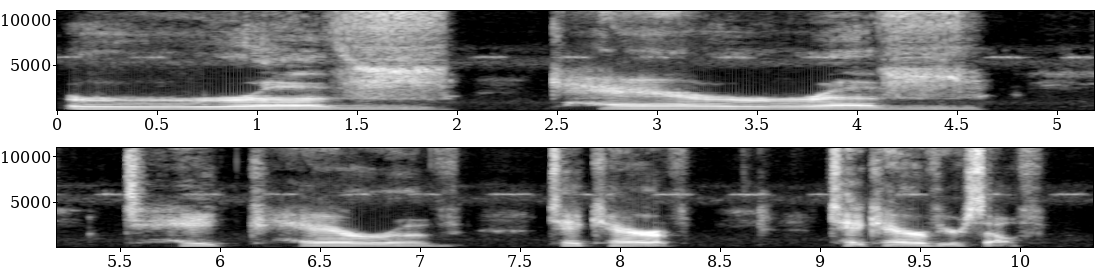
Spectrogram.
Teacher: Take care. And then of, we have the R in care. So we connect that to the of.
